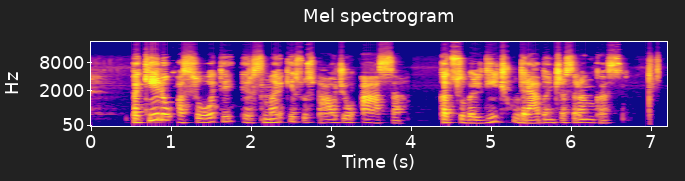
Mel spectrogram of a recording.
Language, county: Lithuanian, Tauragė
